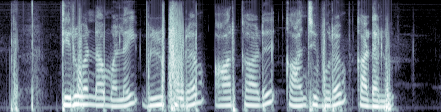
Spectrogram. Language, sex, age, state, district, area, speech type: Tamil, female, 30-45, Tamil Nadu, Tiruvannamalai, rural, spontaneous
